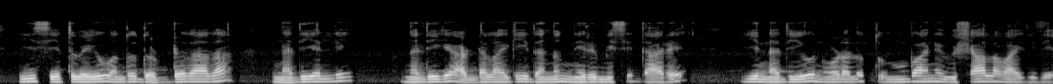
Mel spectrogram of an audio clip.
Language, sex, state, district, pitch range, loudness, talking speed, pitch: Kannada, male, Karnataka, Bellary, 110-130 Hz, -16 LUFS, 80 wpm, 120 Hz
